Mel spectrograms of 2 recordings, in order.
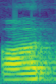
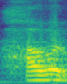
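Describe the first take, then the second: First: The word begins directly with a vowel sound. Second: The word begins with an audible h sound. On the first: The speaker calls it right. "वो आर pronounce होता है, हार pronounce नहीं होता" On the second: The speaker calls it wrong. "हावर बोलोगे, ... गलत कर दोगे"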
